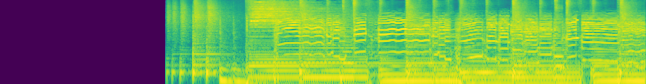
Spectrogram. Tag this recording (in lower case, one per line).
electric guitar
guitar
plucked string instrument
music
strum
acoustic guitar
musical instrument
